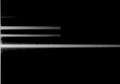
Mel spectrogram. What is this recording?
complete sound
Short bell sound for complete notification.
short, complete, bell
